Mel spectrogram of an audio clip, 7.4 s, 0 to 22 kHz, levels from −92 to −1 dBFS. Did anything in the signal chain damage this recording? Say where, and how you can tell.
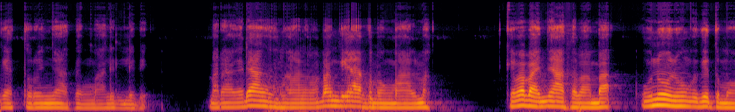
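Yes: a call bitrate drop at the codec, 2.66–3.91 s. The speech turns rough, watery or muffled, fitting roughly 32 falling to 11 kbps, and the spectrogram's upper band thins and smears.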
